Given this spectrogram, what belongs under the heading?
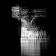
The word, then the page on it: showy: British English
